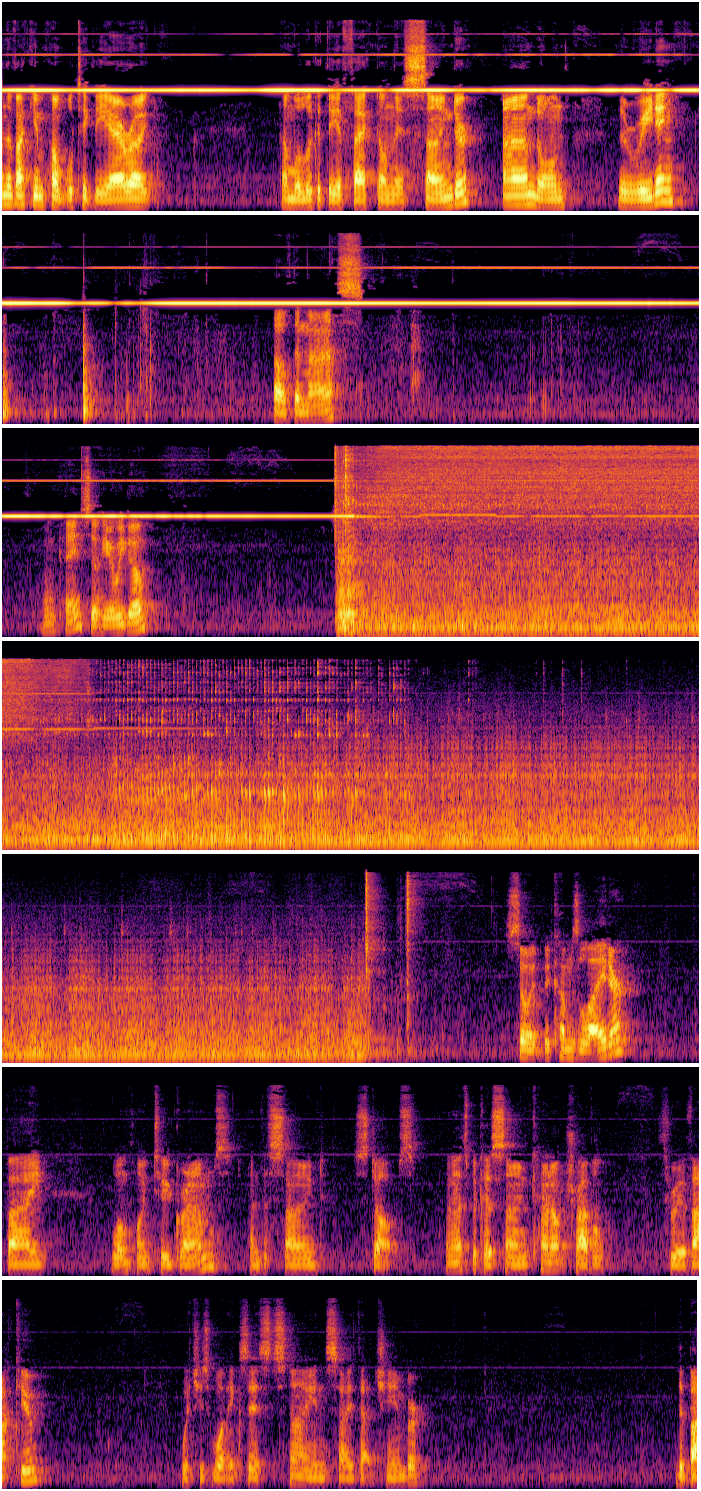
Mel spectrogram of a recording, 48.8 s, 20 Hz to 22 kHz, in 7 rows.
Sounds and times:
Speech: 0.0s - 1.6s, 2.8s - 6.8s, 9.7s - 10.6s, 14.4s - 15.5s, 32.9s - 34.3s, 34.9s - 35.4s, 36.0s - 42.3s, 43.6s - 46.1s, 48.6s - 48.7s.

